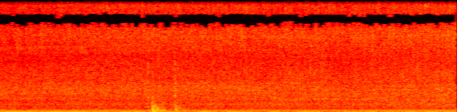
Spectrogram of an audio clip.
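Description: Mixed vegetables sautéing in hot coconut oil in a nonstick pan: a steady, soft frying sizzle as they wilt, over a low steady hum.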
